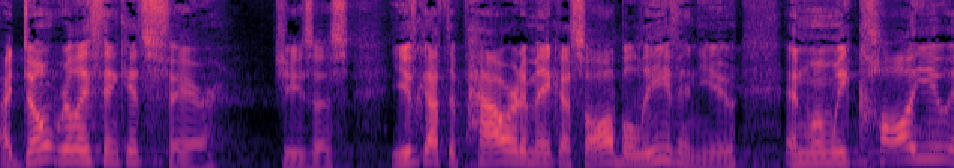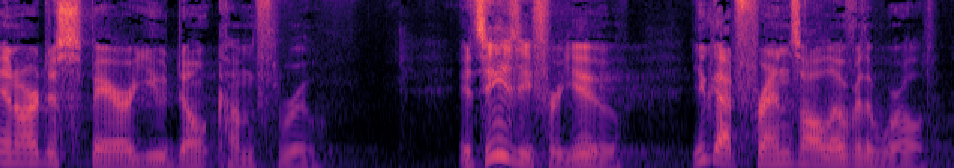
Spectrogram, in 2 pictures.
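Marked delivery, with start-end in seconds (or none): none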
